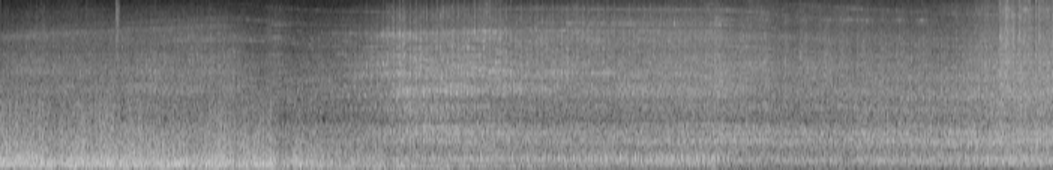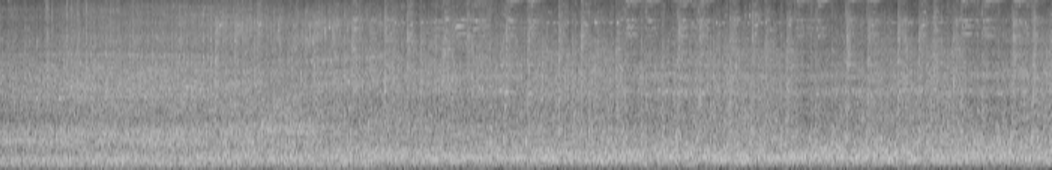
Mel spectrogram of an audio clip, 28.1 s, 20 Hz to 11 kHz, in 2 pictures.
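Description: Class 47 diesel locomotive hauling a passenger train through the station, growing louder about halfway through as it nears, then the coaches rumbling and clattering over the rail joints close by.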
